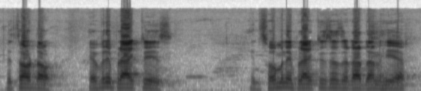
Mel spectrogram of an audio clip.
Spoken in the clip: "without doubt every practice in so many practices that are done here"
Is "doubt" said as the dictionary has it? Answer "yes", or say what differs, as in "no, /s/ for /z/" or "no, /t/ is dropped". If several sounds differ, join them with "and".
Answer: yes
